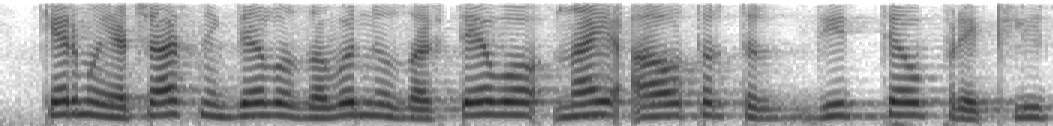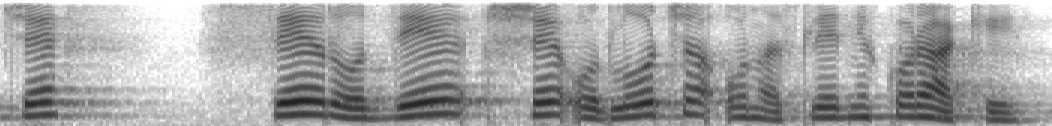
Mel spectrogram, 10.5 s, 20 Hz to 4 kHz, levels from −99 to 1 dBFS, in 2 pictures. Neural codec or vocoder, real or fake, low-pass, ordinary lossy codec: none; real; 3.6 kHz; AAC, 32 kbps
